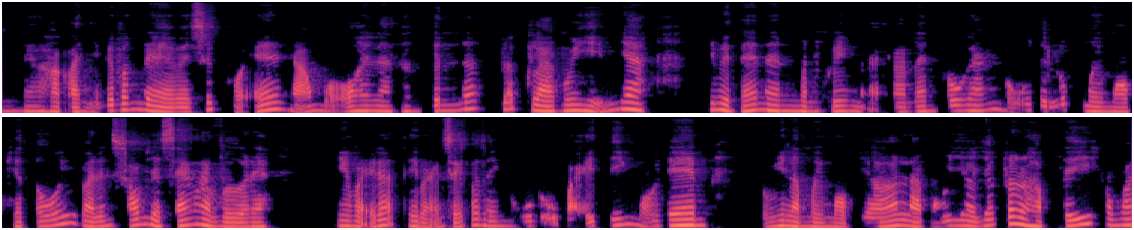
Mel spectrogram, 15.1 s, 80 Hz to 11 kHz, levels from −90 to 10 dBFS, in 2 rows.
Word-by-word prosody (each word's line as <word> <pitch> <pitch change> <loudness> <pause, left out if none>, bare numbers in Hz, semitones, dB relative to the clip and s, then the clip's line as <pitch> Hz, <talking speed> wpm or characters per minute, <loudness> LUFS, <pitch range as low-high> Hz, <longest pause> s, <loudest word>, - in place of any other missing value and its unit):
thì 145 - -2
hoặc 135 -1 +1
là 130 - +2
những 120 - -11
cái 160 - +1
vấn 185 +2 -1
đề 145 -7 +3
về 125 0 +1
sức 195 +10 -4
khỏe, - - -6 0.3
não 140 - +2
bộ 140 - -2
hay 150 +1 +2
là 145 -1 -1
thần 140 - -5
kinh 160 +1 -3
á, 205 +2 +1 0.2
rất 190 - -3
là 150 -3 +6
nguy 165 +1 +2
hiểm 145 -2 0
nha. 200 -2 +5 0.4
Chính 185 - -1
vì 170 - +5
thế 155 +3 +4
nên 160 -4 +1
mình 140 -1 0
khuyên 145 0 -1
bạn - - -8
là 130 - -2
nên 145 +1 -1
cố 155 +1 0
gắng 160 +4 -2
ngủ 175 - -8
từ 145 - -3
lúc 170 +6 -8
11:00 130 -2 -1
tối 155 +9 +1
và 140 - +4
đến 140 +2 0
6:00 170 +2 +1
sáng 155 +6 +1
là 170 - +5
vừa 130 -1 +3
nè, 130 0 +2 0.5
như 155 -1 0
vậy 145 - +2
đó 170 - +4
thì 145 - +2
bạn 120 -1 -1
sẽ 125 -1 0
có 175 - 0
thể 150 -4 -1
ngủ 145 0 -8
đủ - - -5
7 - - 0
tiếng 185 +3 -3
mỗi 150 -3 -4
đêm, 170 +1 +7 0.4
cũng 130 - -5
như 155 - +3
là 135 - +6
11:00 130 0 -1
á 155 - +5
là 145 -6 +4
một - - -5
cái 155 - -3
giờ 150 - +3
giấc 170 +3 -1
rất 210 - +5
là 190 - +6
hợp 140 -2 +3
lý, 165 +5 +4
không 175 0 -2
quá 175 - +4
150 Hz, 300 wpm, -26 LUFS, 135-170 Hz, 0.5 s, đêm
